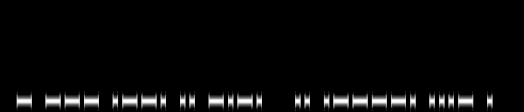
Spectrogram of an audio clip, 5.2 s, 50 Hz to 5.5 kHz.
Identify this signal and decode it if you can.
Morse code, heard as a keyed tone, about 25 wpm, 600 Hz. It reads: TOPIC I'VE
